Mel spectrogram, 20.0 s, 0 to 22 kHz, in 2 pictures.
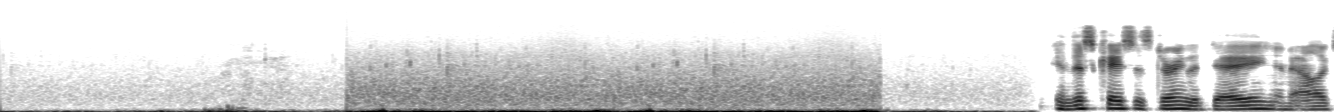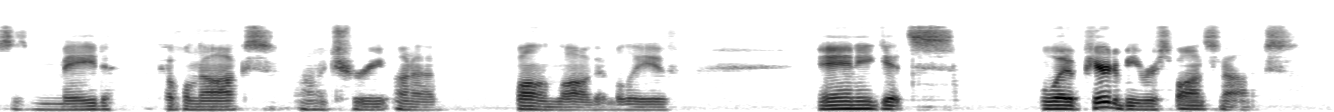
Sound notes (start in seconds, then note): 2.6 distant wood knocking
